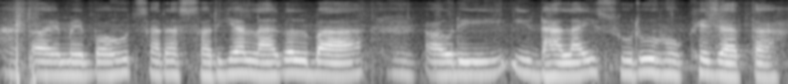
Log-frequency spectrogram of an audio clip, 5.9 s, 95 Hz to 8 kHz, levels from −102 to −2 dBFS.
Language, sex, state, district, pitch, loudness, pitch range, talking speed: Bhojpuri, male, Bihar, Muzaffarpur, 155 Hz, -18 LUFS, 150-165 Hz, 150 wpm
